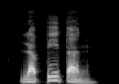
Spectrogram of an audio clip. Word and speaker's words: lapitan: Word for word it's lapitan, mo, na, siya.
